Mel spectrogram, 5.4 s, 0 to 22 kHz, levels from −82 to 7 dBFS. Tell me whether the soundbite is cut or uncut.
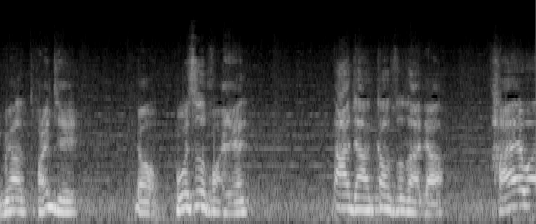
uncut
